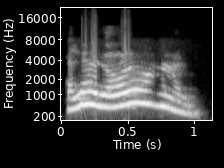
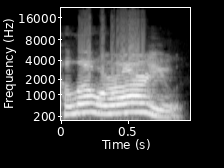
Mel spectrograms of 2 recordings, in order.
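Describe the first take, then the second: First: Very high, loud squeaky mimic; toy echo. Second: Loud, raised searching call. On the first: Toy mimics the searching woman, squeaky echo. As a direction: parrot the call like a talking toy. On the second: Acted. Woman searching the maze, calling out. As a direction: call out for someone lost. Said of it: "she called".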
